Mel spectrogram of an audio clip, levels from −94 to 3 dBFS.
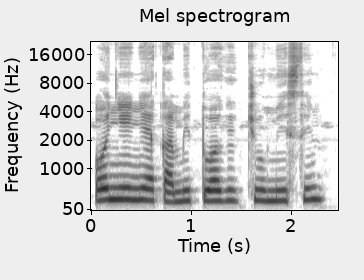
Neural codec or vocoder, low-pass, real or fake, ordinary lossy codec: none; none; real; none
